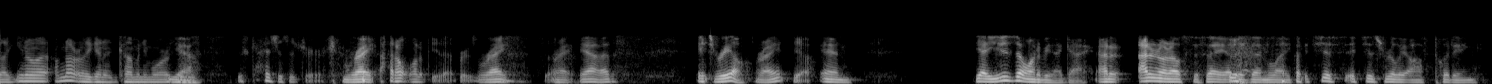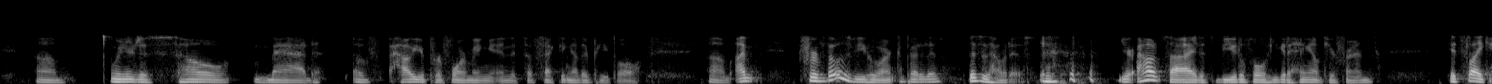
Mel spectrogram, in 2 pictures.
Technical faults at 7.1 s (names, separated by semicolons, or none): lost AMR speech frames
